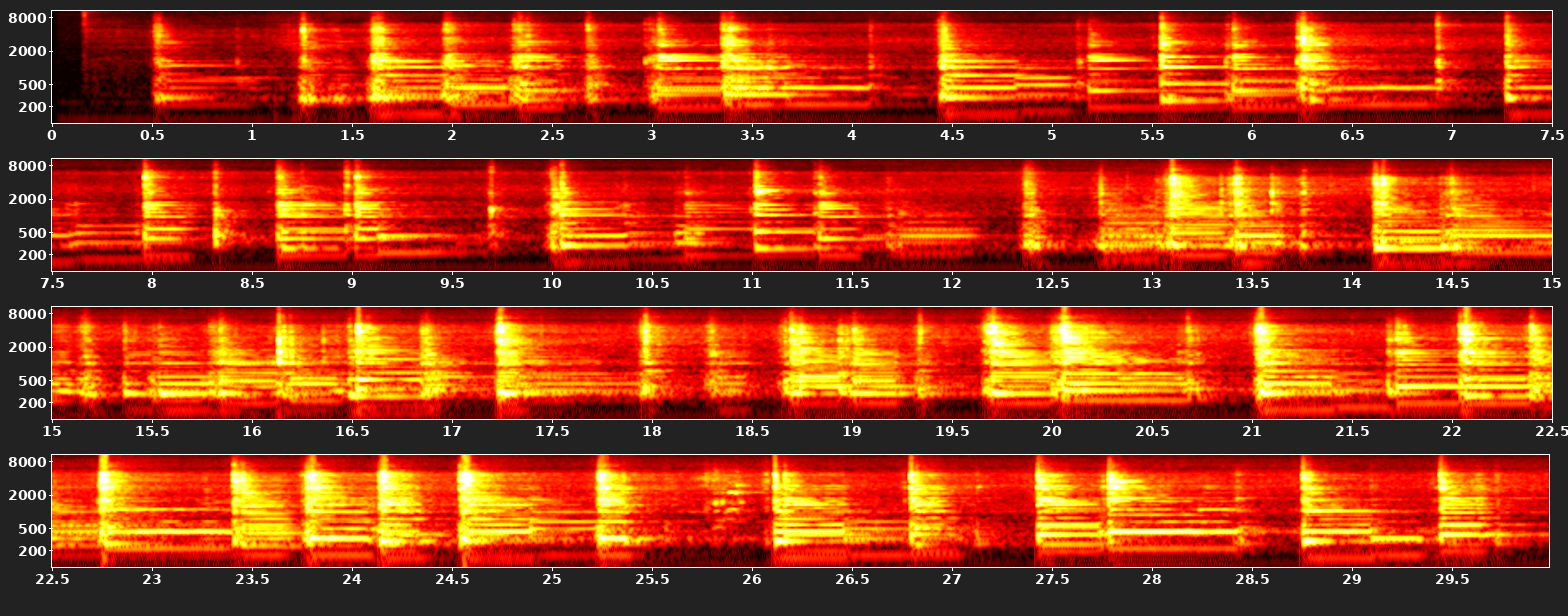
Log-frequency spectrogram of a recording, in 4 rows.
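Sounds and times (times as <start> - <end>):
acoustic blues jam riff: 0.5 - 29.9.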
